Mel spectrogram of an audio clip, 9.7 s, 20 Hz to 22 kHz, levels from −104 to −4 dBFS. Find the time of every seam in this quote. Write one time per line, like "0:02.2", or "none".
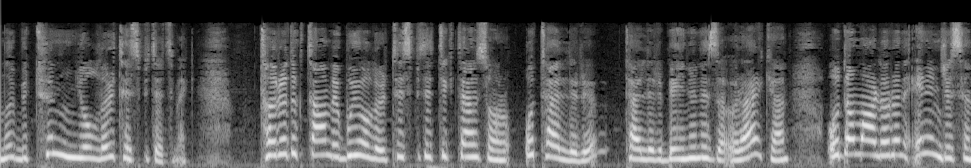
none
